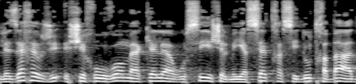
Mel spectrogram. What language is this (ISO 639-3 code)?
heb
